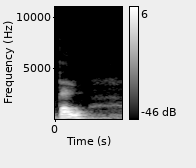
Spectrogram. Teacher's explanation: Então, se você tem paz, ou pau nesse caso aqui, né? Pau, o A é a vogal forte, e o centro, e o pico da sílaba, enquanto que o U, ele já está decrescendo, né? Então, por isso que é um ditongo decrescente.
